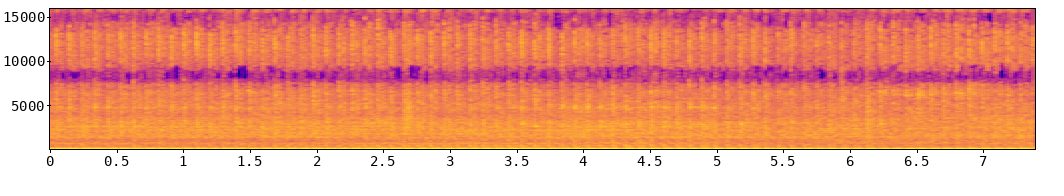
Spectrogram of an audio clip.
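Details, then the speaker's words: 1983 Honda GL650 Silverwing Interstate, an Ohio barn find after a total restoration, cold idle: firm, steady low-pitched idle with a quick, even beat and no ticks or knocks. A tight, rock-solid, healthy engine. "Cold start. Nice, tight, rock solid engine. Plenty of power, doesn't leak or drop anything."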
